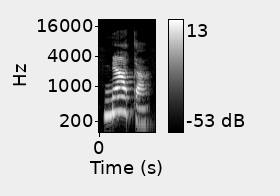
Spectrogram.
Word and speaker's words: мята: We pronounce it like мята. So our consonant becomes soft, and we already do not pronounce consonant Y, which were in the two sound letter ya. We pronounce just мята, мята, мята.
